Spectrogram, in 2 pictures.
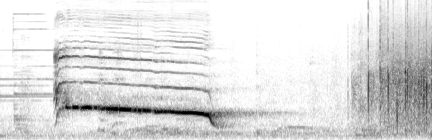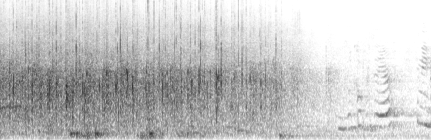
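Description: A long, howl-like vocal cry, held about two seconds, slowly sinking in pitch and then dropping away at the end. After a short pause, about six seconds of applause follow.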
